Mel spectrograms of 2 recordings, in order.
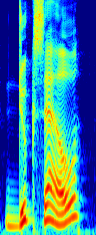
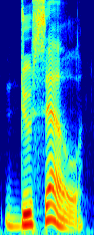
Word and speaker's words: duxelles: Next is the single D-U-X word, which is pronounced do... Yeah, that's how you say it. Duxel or Ducel. So you can say it's spelled D-U-X-E-L-L-E-S. So you can pronounce a K sound or not.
